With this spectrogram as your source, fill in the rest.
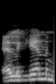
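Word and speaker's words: alkene: तो प्यारे बच्चों, जब एल्केन, तो जब इसका उच्चारण करते हैं तो एन आता है अंतिम में, एल्किन, तो उच्चारण करते हैं तो इसमें इन आता है, एल्काइन, और जब इसका उच्चारण करते हैं तो आइन आता है, ठीक है।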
